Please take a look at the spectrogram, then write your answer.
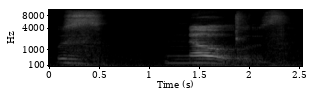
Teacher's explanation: that s almost sounds like a z but it is an s sound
